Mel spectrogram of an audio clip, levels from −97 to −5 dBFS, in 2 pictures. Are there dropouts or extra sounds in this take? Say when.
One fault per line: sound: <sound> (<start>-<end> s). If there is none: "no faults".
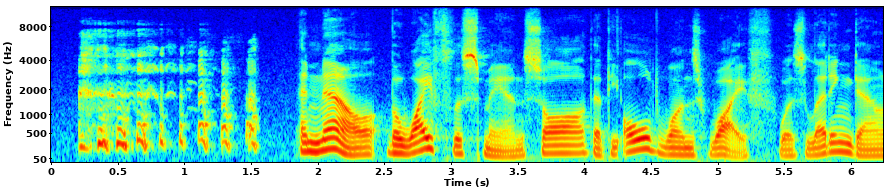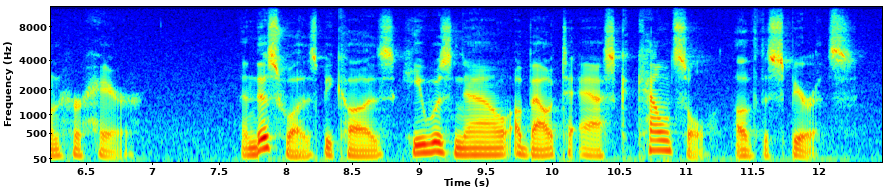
sound: laugh (0.2-1.6 s)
